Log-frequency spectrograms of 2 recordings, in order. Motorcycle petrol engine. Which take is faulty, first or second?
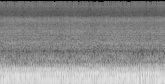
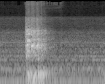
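second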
